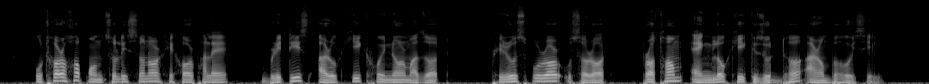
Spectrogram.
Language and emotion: Assamese, neutral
